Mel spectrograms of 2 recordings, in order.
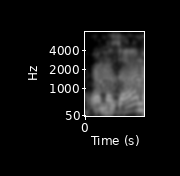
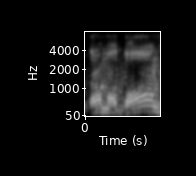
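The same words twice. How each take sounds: First: "रमज़ान" with a buzzing z, Urdu style; z pronunciation. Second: "रमज़ान" with a heavy Arabic d in place of z; heavy d and rounded long vowel in "रमज़ान"; Arabic pronunciation. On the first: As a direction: say "रमज़ान" as Ramzaan, with z not d. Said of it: "अगर हम कहेंगे". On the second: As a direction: say "रमज़ान" as Ramadaan, Arabic style. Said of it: "अरबी ज़बान में". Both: Shown as a demonstration.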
